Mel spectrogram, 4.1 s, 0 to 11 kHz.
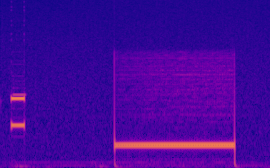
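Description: A single short keypad beep, then after a brief pause a loud, steady telephone ring tone that holds for nearly two seconds before cutting off abruptly, as the Hot 101.5 radio show places a call on air. No one speaks.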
